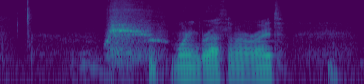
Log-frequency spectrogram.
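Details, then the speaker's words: Deliberate burping by a person in an office as a comedy skit: a loud, rough belch followed by a drawn-out voiced burp in a quiet indoor room. "oh excuse me yeah nevermind it's like i'm not i'm not done burping at all guys i'm doing this all day"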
